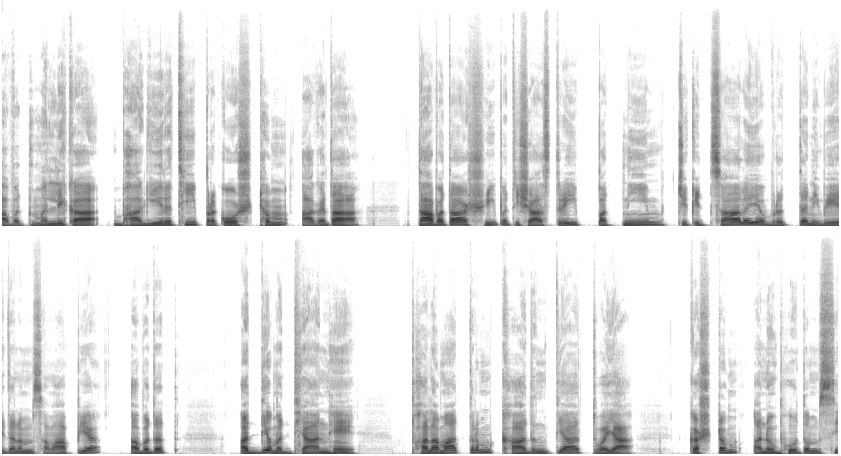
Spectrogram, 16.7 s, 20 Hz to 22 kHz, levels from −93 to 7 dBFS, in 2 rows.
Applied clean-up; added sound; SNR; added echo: none; none; none; none.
